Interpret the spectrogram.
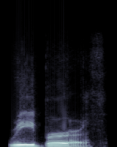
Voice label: "rebirth", American

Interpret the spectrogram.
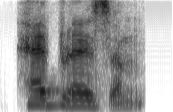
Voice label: "Hebraism", Indian

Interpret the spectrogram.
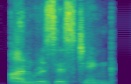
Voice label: "unresisting", Indian

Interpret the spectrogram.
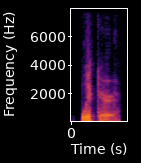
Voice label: "wicker", American

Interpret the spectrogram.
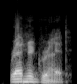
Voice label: "rehydrate", American

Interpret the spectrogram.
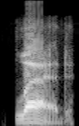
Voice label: "LED", American

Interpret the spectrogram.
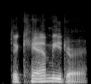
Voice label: "decametre", American

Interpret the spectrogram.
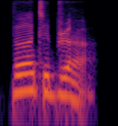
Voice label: "vertebra", Indian

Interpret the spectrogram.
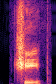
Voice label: "cheep", American

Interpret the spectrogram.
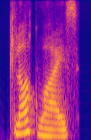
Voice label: "clockwise", Indian

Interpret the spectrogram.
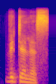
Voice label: "vitellus", Indian

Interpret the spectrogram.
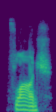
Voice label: "flaunch", American

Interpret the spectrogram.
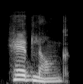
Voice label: "headlong", Indian

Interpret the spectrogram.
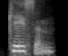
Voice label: "caisson", Indian

